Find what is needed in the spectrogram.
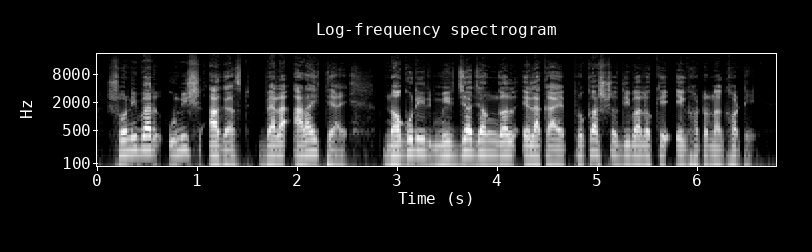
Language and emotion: Bengali, neutral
